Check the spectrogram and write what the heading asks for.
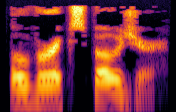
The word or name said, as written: overexposure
